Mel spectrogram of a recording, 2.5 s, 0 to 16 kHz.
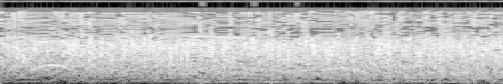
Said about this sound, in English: But first, … was warmly welcomed by the Windy City crowd as they took to the main stage at the 24th Annual Chicago Jazz Festival.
